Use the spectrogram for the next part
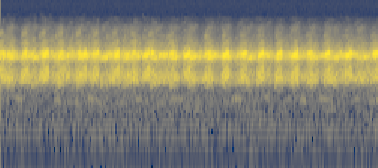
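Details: Dense croaking of frogs, rhythmic pulses about twice per second standing out above a continuous buzzy chorus of many callers, steady and without pauses.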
